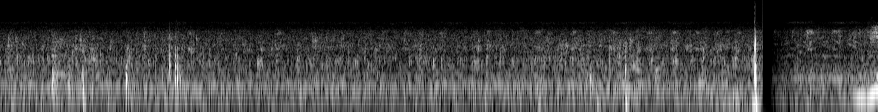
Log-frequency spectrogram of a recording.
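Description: Fish curry boils in a pot on a clay stove, a low, steady bubbling rumble with occasional soft pops and a brief knock near the end, faint and close, with no talking.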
